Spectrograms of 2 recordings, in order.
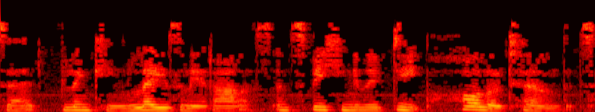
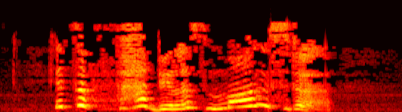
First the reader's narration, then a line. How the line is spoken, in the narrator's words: the unicorn cried out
